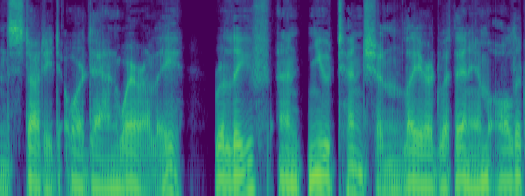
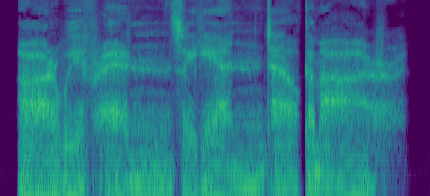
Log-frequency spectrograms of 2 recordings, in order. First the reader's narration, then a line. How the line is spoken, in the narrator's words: he hissed, a quietly dangerous note to his voice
